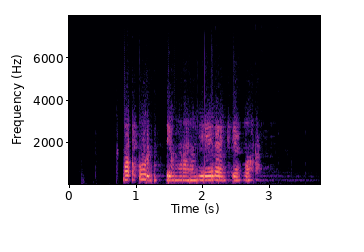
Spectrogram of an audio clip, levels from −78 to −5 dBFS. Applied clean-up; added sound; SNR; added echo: neural separator model SepFormer DNS4.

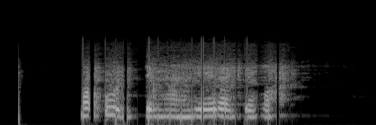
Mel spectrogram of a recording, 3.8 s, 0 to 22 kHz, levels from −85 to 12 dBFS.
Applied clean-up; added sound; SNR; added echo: none; none; none; none.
